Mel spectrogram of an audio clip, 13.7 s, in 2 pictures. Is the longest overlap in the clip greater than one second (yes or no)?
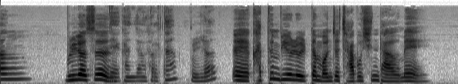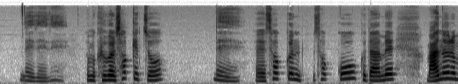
no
